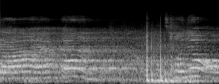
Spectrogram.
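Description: A young woman talking through a handheld stage microphone and PA, with a single sharp thump about one and a half seconds in.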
